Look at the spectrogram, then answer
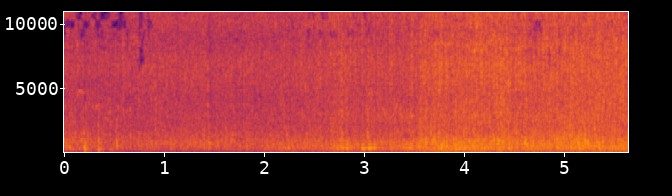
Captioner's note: rushing water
